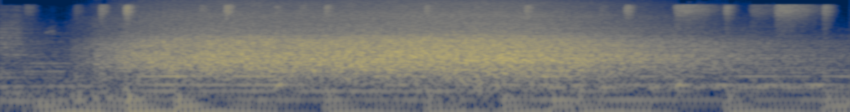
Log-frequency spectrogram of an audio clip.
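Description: Dramatic background score with a low pulsing bass, under a swelling whoosh of noise that builds for about two seconds and then fades away.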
